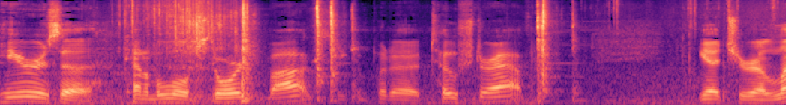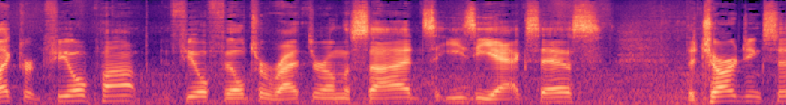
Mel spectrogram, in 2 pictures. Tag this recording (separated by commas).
Speech, Vehicle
